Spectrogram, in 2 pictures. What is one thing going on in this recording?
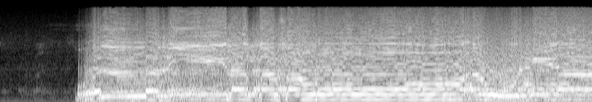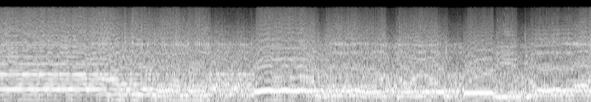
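A man chants a long, drawn-out recitation loudly into a microphone, heard through loudspeakers in a reverberant hall.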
